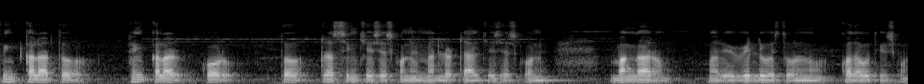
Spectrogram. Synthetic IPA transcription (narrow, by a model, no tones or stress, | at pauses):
pʰiŋkːɐlɐɾt̪oː | pʰiŋkːɐlɐɾkoːɽu | t̪oːʈɾɐsːiŋɡt͡ʃeːse̞ːsu̥konimɛɖɐloʈaːkt͡ʃe̞ːse̞ːsu̥konibɐŋɡaːɾɐmː | ɐɾijuʋeɳɖiʋɐst̪uːlɐnukɔd̪ɐʋɐt̪iːsu̥kṵnː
